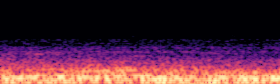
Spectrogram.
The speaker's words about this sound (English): Bus. Go ahead, bus. Yeah, you're welcome.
